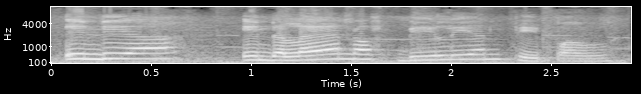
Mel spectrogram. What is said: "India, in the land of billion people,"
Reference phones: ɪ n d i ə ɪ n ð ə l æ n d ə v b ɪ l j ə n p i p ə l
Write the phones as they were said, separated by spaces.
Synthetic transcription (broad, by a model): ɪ n d i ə ɪ n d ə l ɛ n ə f b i l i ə n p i p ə l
